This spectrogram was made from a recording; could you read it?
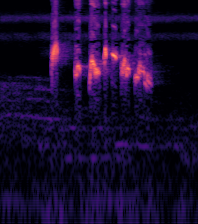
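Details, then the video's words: Decoy Red-whiskered bulbul, white-cheeked, sings one short phrase to call the flock and train newly caught birds: a bright first note followed by a rapid string of six warbled chirps dropping slightly in pitch, then silence. "Tiếng chim chào mào mồi hót gọi bầy đàn, hót luyện giọng cho chim bổi, má trắng"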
